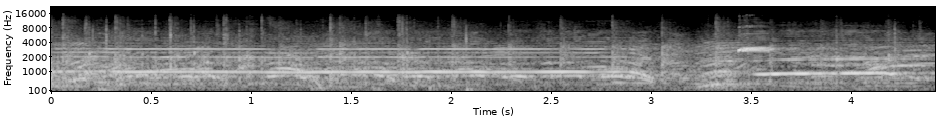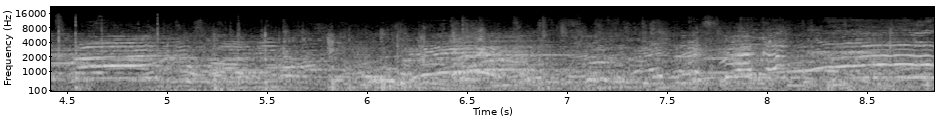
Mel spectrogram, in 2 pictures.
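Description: Sneakers squeak and thud on a court.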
